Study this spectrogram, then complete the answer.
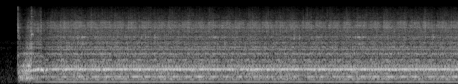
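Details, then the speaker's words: Chief machine headstock belt drive after new endmill holder shaft: steady metallic ring over motor hum with uneven light rattle about twice a second; suspected loose, cracked belt wobbling over sealed-bearing idler, not a dry bearing. "I think what it is the belt isn't tight enough and consequently it's kind of just rattling a bit"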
